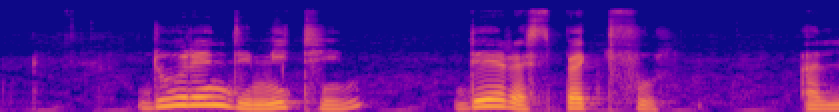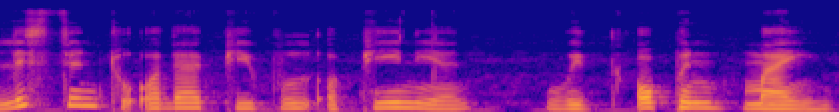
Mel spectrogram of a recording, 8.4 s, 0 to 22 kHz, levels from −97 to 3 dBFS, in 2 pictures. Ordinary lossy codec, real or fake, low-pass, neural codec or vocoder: none; real; 14.4 kHz; none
